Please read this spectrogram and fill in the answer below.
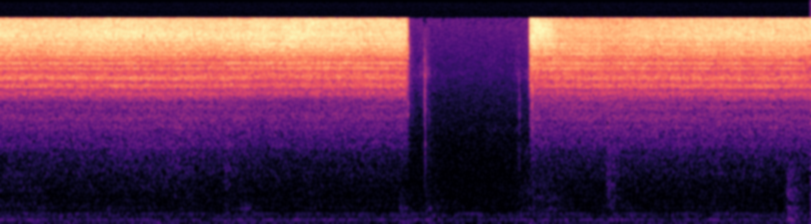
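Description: Airbrush spraying paint with a steady high hiss. The hiss cuts off suddenly about halfway through as the trigger is let go, and starts again about two seconds later.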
